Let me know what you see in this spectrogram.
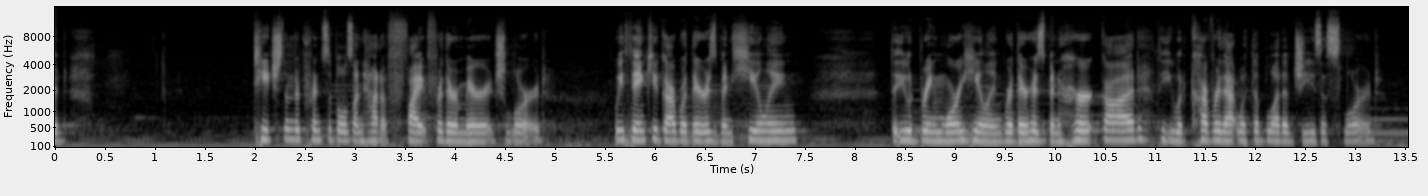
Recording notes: was preached on February 13th at the 10AM service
